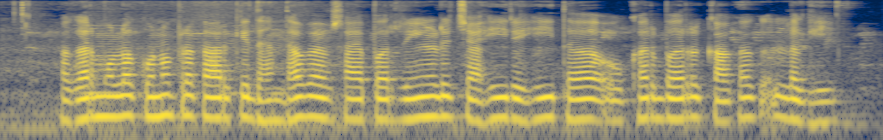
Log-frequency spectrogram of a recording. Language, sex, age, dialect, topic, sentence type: Chhattisgarhi, male, 18-24, Western/Budati/Khatahi, banking, question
